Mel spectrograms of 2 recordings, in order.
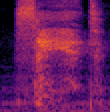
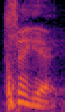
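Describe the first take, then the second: First: Forceful whisper from an inner voice; whispered urging. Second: Said in the usual way. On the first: Retold or imitated. Inner voice urges the son to speak up, whispered. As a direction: whisper the command insistently.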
